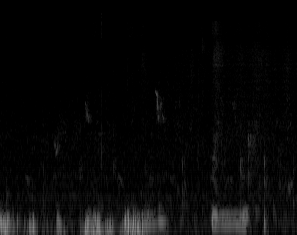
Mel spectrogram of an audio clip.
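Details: Lions of the Madrid pride on Blue Canyon Private Game Reserve in summer, where two young males learn to roar from their fathers; deep, low grunting bursts come in a rough series, then a longer droning moan, with faint bird calls above.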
